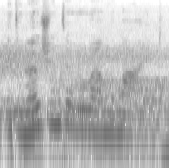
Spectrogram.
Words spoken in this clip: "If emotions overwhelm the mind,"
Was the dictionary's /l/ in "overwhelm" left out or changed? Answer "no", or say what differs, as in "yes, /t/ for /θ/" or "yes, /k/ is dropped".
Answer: yes, /n/ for /l/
